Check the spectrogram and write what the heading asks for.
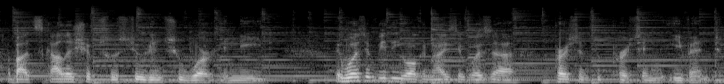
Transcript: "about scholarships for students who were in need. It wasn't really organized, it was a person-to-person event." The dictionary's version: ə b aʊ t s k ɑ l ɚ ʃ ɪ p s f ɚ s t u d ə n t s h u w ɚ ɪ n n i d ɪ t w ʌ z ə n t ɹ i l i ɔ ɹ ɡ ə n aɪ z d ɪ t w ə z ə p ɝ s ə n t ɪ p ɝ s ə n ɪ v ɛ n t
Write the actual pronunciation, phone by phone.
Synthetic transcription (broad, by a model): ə b aʊ t s k ɑ l ɚ ʃ ɪ p s f ɚ s t u d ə n t s h u w ɚ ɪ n n i d ɪ t w ʌ z ə n t ɹ i l i ɔ ɹ ɡ ə n aɪ z d ɪ t w ə z ə p ɝ s ə n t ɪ p ɝ s ə n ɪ v ɛ n t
